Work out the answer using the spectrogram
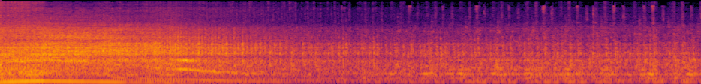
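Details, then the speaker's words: Fiat Uno petrol engine before repair, with a strange noise and poor running: revs drop to a rough idle with a light, fairly regular knock from a worn piston pin. "Uno aqui, que ele tava com um barulho estranho e mal funcionamento e tava batendo pino de pino de pistão."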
